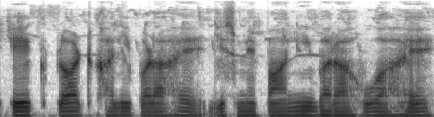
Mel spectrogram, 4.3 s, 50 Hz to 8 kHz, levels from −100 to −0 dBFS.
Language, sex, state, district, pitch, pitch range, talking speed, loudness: Hindi, male, Uttar Pradesh, Lalitpur, 100 Hz, 95-100 Hz, 150 wpm, -18 LUFS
